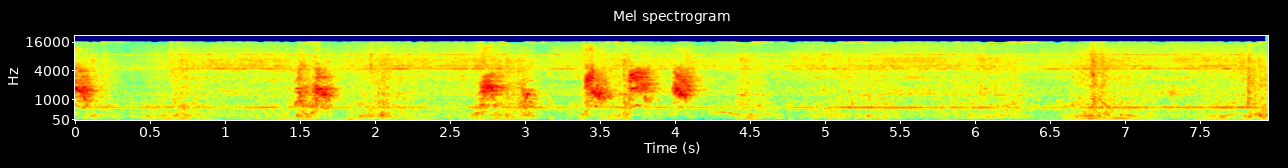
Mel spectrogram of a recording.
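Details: Pomeranian panicking while a vacuum cleaner runs during house cleaning; short sharp high barks and yelps in small bursts over the steady loud hum of the vacuum.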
